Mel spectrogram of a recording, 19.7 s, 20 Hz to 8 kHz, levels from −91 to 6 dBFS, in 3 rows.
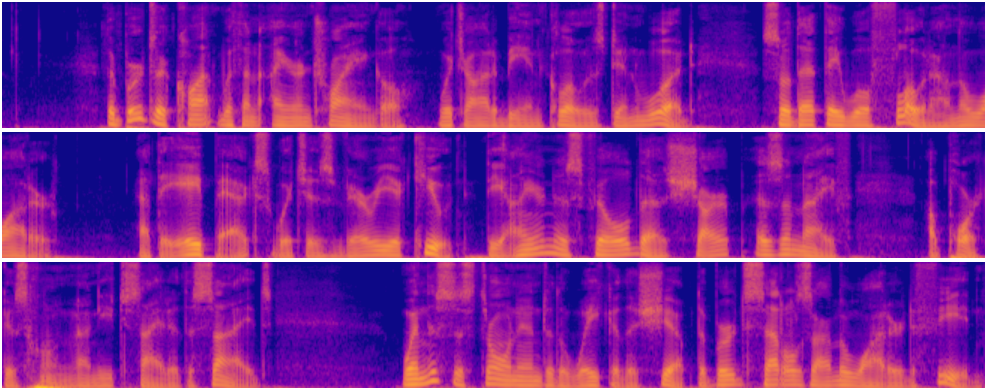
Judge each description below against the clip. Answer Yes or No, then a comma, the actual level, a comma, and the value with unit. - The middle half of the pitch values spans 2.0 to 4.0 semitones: No, wide, 5.4 semitones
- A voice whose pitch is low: Yes, very low, 95 Hz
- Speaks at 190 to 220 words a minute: Yes, average, 200 wpm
